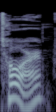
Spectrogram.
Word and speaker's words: Thor: Tor Hansen, it's spelled T-H-O-R, pronounced, so it's spelled like Thor, pronounced Tor, Tor Hansen.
